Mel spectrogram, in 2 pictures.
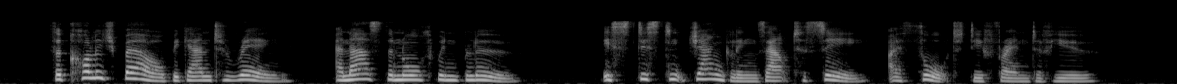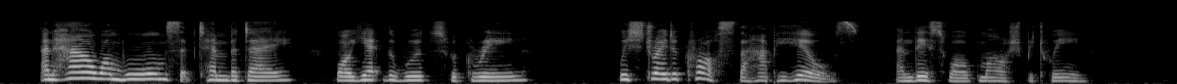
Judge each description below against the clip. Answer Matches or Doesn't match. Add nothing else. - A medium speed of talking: Doesn't match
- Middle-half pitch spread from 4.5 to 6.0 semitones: Matches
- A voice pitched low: Doesn't match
